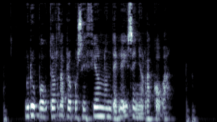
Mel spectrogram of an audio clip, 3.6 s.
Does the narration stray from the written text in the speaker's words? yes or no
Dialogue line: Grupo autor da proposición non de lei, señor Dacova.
no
